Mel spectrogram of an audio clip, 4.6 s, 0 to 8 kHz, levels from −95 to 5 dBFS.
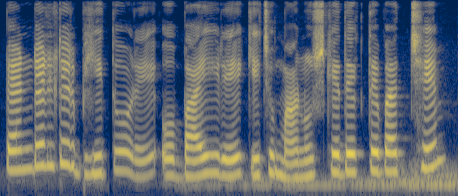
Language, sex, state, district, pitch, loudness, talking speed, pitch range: Bengali, female, West Bengal, Cooch Behar, 250 Hz, -15 LUFS, 105 wpm, 215-275 Hz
